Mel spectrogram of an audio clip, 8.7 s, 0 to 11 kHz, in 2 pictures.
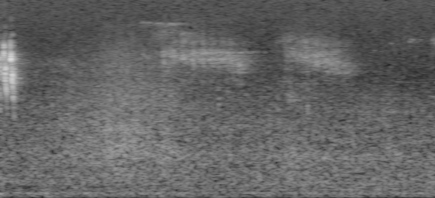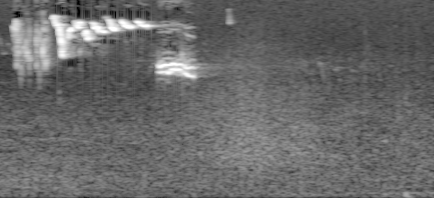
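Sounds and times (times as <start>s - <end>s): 
European robin Erithacus rubecula song with high jingling notes and trill: 0.0s - 0.3s, 1.4s - 6.5s
soft hiss: 0.0s - 8.6s.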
